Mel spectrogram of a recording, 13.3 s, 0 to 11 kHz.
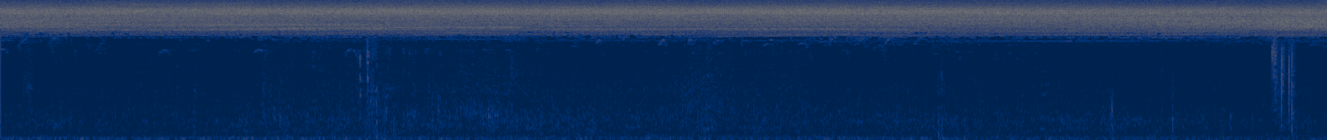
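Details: Cicadas drone in a steady, high, hissing buzz that never pauses in grassy summer scenery on Songi-do island, Korea, at 10:15 on 11 July 2022.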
